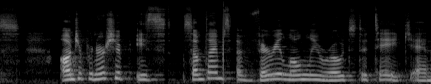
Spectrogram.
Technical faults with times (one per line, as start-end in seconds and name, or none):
1.61-1.69 AAC frame loss with muting
2.23 electrical switching spike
